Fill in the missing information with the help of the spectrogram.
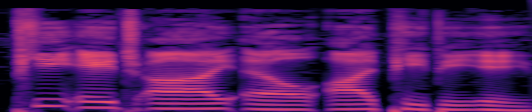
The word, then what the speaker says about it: Philippe: Well, it's spelled P H I L I P P E. That's Philippe.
